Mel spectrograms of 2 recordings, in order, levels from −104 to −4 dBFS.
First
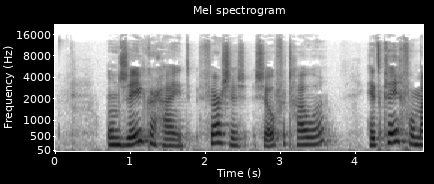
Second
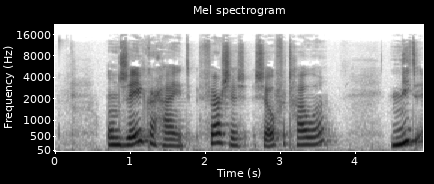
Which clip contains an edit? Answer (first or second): first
